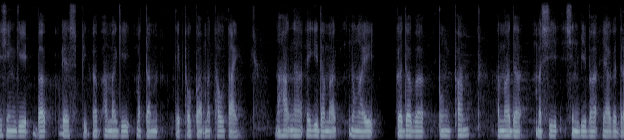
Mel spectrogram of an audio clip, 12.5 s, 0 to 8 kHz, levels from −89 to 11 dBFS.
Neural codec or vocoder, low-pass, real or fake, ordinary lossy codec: none; 7.2 kHz; real; Opus, 24 kbps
